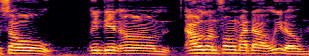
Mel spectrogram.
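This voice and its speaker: The pace stays moderate. The speaker is a man. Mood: playful, teasing. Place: studio. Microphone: studio mic.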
